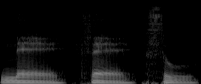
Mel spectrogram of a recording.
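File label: "nethethu", concatenated syllables; Affixing experiment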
